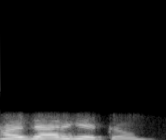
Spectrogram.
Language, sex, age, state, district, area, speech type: Marathi, female, 18-30, Maharashtra, Nagpur, urban, conversation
